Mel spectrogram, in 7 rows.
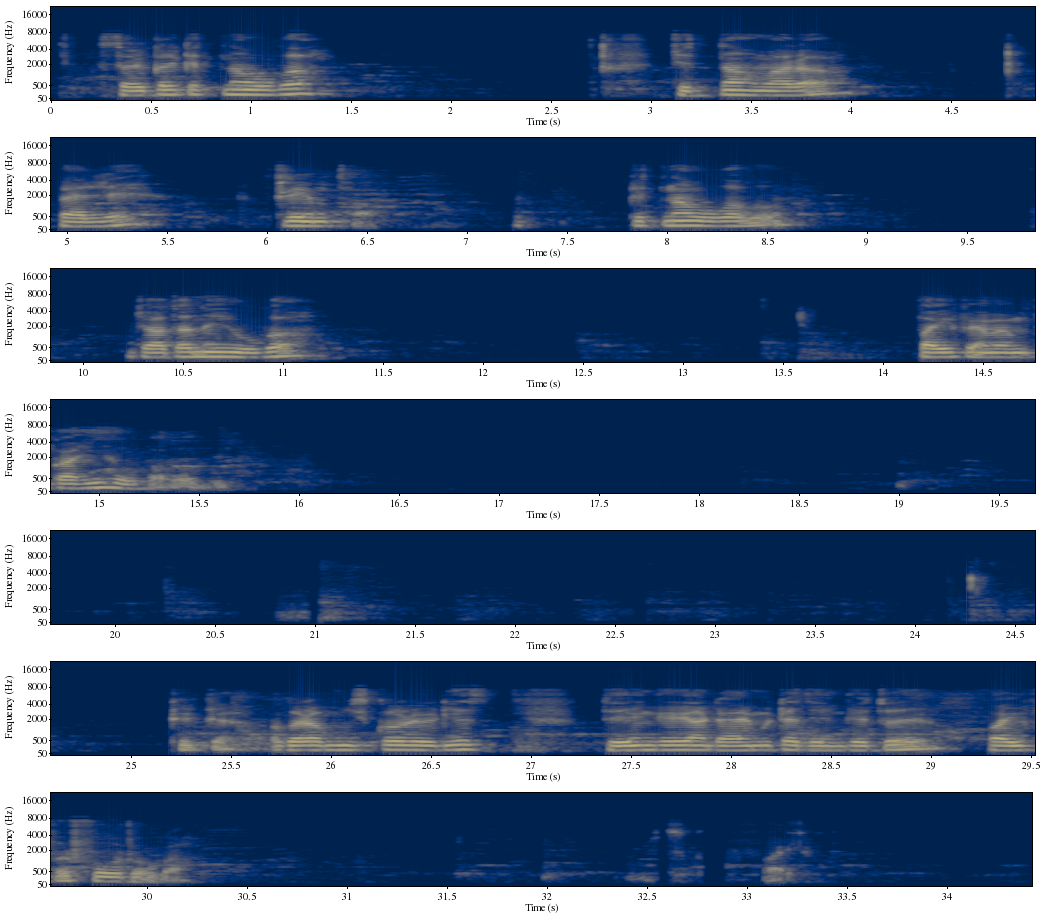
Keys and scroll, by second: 32.6 5, 32.9 Return.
